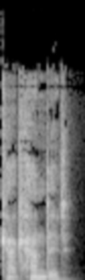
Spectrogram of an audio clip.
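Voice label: "cack handed", British English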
